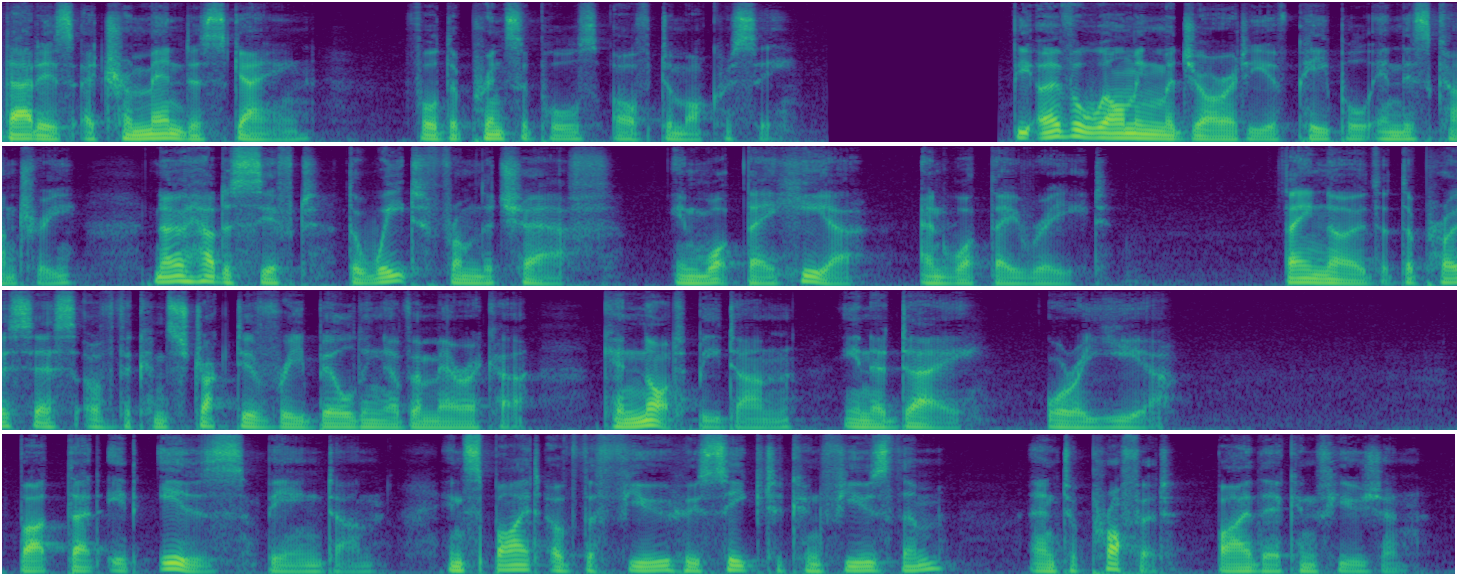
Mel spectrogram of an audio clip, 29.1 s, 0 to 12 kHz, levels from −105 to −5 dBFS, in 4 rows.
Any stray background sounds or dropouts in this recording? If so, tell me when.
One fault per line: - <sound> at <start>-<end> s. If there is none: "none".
none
